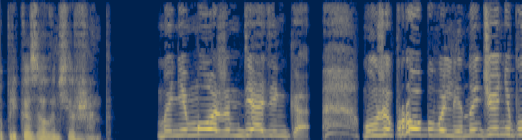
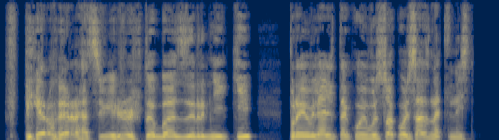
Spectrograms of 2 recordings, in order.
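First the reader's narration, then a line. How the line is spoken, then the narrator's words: Laughing. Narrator (Russian): рассмеялся дежурный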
